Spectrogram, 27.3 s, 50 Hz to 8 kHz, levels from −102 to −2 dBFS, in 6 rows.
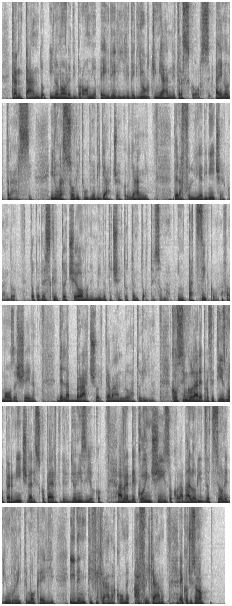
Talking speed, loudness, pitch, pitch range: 150 wpm, -23 LUFS, 95 Hz, 85-105 Hz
